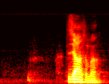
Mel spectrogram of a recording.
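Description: A man speaks briefly and loudly nearby.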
